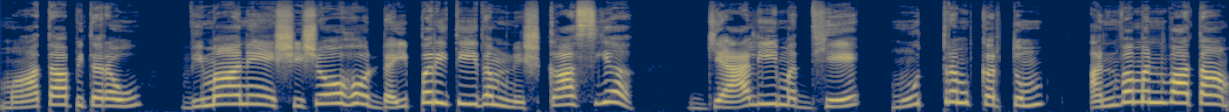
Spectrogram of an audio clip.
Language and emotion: Sanskrit, disgusted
